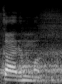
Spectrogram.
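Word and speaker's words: कर्म: When you write ka, when you put a small ra on the top and ma, you pronounce the word as children karma. You pronounce the word as karma.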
